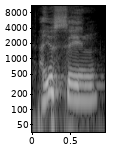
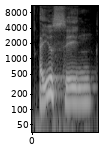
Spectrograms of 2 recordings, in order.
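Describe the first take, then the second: No difference in how they are said.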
